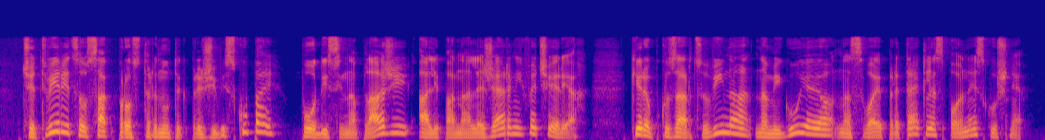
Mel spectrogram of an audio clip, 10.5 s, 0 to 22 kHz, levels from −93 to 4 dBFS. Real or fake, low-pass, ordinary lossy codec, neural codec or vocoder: real; 7.2 kHz; none; none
